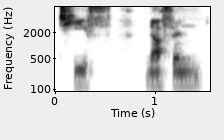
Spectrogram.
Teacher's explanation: F can be substituted for TH, so teeth, nothing can turn into teeth, nothing, and a consonant cluster reduction.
